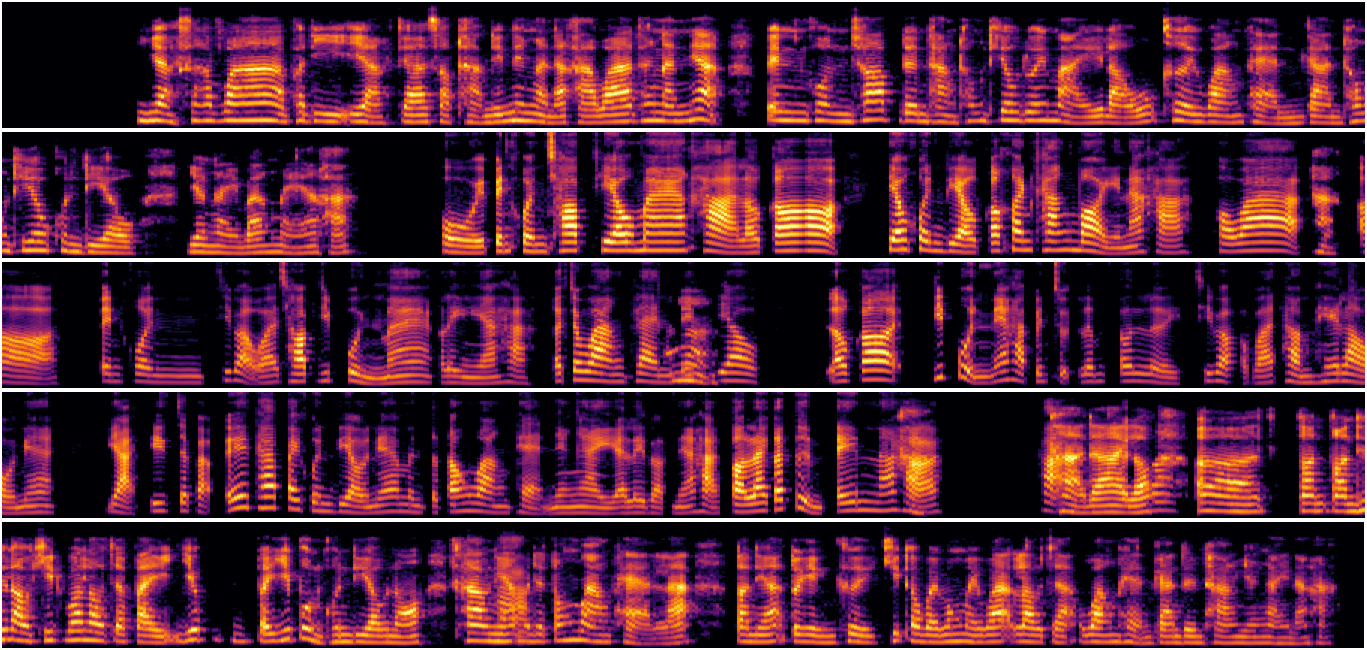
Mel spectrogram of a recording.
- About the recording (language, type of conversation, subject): Thai, podcast, คุณควรเริ่มวางแผนทริปเที่ยวคนเดียวยังไงก่อนออกเดินทางจริง?
- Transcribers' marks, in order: tapping; in English: "แพลน"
